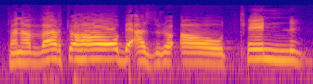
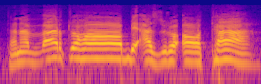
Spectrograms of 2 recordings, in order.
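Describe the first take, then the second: First: The last word ends in an -in sound. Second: The last word ends in a short -a sound. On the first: The word is treated as fully declinable. "جرش به کسر" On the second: The word is treated as non-declinable. "جرش به فتحه باشه بدون تنوین"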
